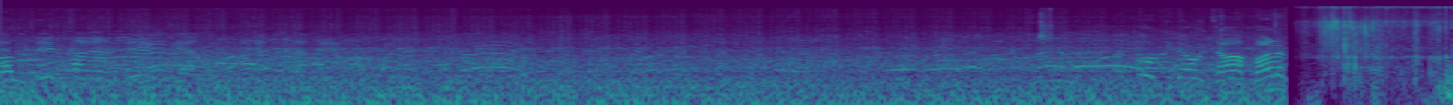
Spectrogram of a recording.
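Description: A crowd of men talks and shouts close by.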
